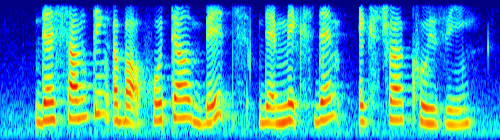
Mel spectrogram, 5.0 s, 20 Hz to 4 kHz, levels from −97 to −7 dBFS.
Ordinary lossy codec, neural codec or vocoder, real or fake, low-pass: none; vocoder, 22.05 kHz, 80 mel bands, WaveNeXt; fake; 3.6 kHz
